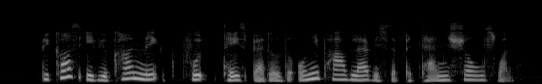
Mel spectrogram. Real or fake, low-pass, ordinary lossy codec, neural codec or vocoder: real; 7.2 kHz; MP3, 32 kbps; none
